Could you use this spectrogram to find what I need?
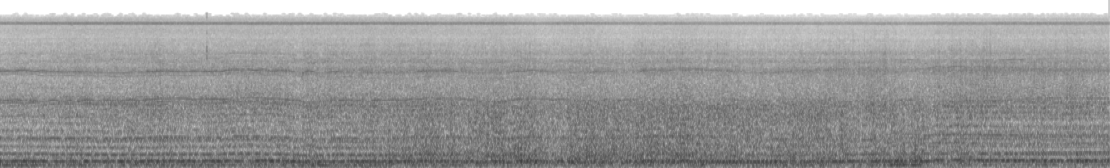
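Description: Small drone propellers whine and buzz steadily close by.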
